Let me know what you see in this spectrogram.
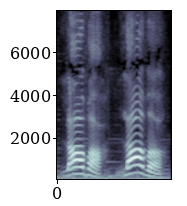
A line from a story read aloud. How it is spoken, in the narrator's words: Dad yelled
